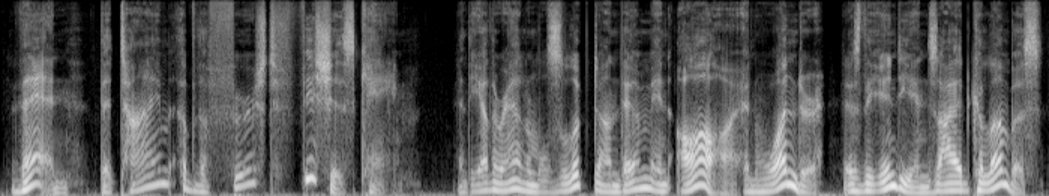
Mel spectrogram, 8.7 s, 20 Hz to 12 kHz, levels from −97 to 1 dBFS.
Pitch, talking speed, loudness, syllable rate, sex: 135 Hz, 165 wpm, -18 LUFS, 4.3 syllables/s, male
